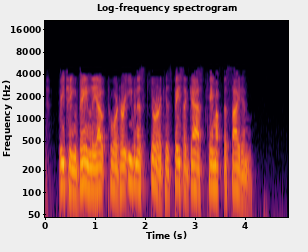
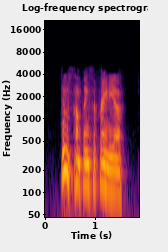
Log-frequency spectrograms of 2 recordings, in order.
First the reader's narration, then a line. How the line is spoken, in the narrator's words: Keurig pleaded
